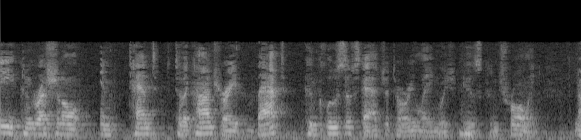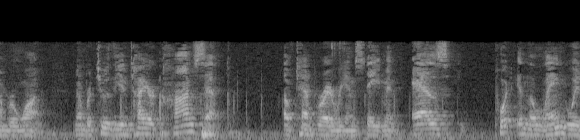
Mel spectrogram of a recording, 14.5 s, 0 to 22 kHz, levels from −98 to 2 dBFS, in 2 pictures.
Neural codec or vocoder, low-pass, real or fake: none; 7.2 kHz; real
